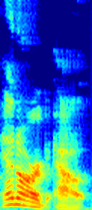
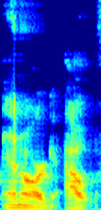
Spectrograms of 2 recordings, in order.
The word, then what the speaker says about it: nargout: then we say if n ARG out equals equals one now an ARG out at least that's how I pronounce it I guess you could say narg out it's short for I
